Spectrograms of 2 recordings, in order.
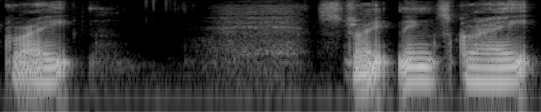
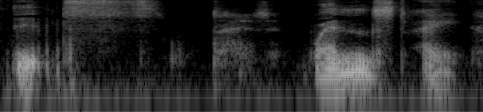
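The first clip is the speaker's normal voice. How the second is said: whisper; 9 semitones lower, 11 dB quieter, slower than usual. Real, not acted. Whispered day name.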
